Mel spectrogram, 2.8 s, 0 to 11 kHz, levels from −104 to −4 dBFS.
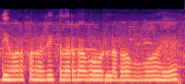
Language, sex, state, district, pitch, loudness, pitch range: Hindi, male, Uttar Pradesh, Shamli, 175 Hz, -15 LUFS, 170-180 Hz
